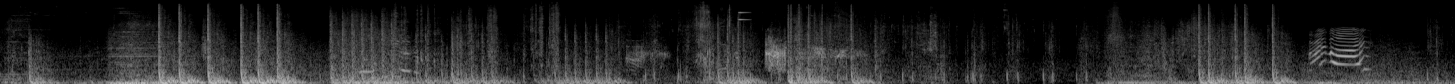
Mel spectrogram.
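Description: Gunfire sprays in a Valorant match, several rapid bursts of shots cracking out between stretches of loud, overlapping voice chat from players talking through the round.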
